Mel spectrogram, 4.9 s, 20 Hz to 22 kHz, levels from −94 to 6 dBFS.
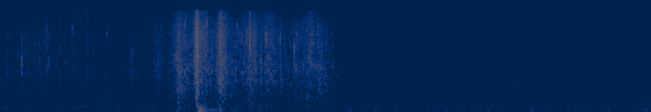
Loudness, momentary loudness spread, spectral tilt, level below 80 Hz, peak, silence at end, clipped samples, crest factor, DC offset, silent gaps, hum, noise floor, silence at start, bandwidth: -58 LUFS; 10 LU; 1.5 dB/octave; under -90 dBFS; -36 dBFS; 0 s; under 0.1%; 30 dB; under 0.1%; none; none; -86 dBFS; 0 s; 16 kHz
